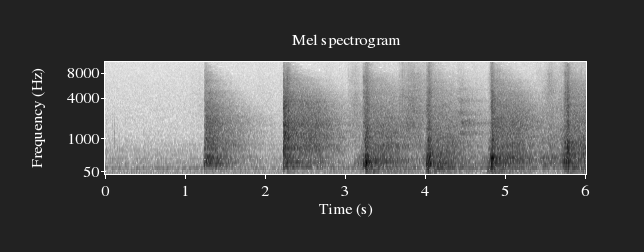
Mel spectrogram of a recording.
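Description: Six heavy thuds about a second apart, each ringing briefly in a tiled room.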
